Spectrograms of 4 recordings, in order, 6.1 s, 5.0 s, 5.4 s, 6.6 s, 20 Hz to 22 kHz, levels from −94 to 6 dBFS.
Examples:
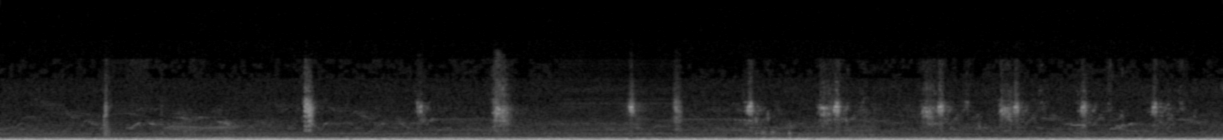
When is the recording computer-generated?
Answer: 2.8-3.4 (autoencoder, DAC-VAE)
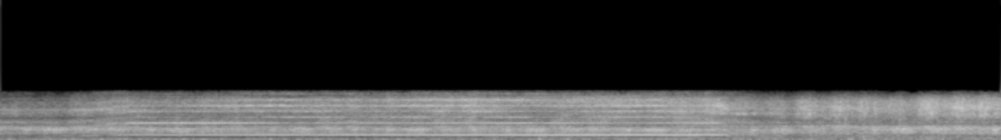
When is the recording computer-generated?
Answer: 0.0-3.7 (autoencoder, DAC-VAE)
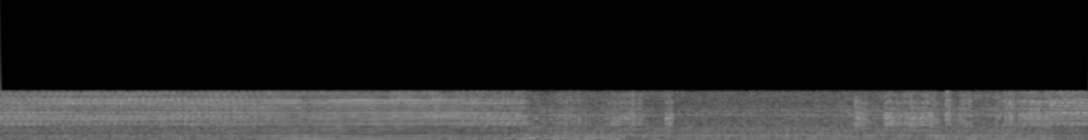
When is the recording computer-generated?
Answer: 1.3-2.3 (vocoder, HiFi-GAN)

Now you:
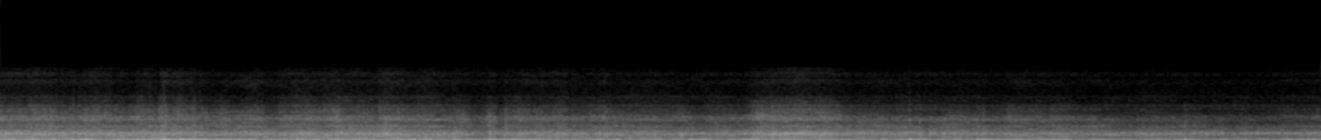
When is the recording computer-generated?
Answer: 1.0-2.5 (codec, SNAC); 3.1-6.6

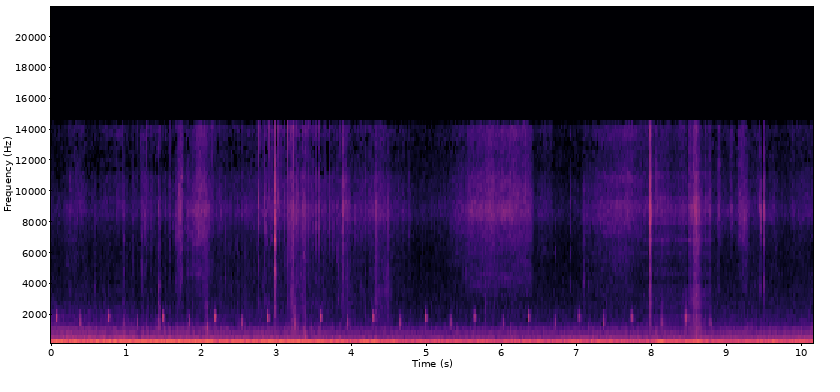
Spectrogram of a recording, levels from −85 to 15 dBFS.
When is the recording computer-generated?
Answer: 7.9-8.8 (autoencoder, DAC-VAE)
